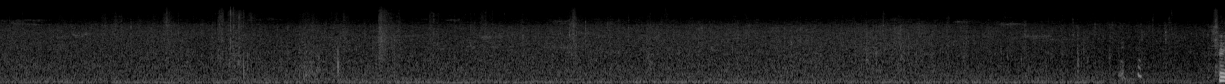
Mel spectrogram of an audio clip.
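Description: Steady outdoor ambience, an even soft hiss, with a few faint crackles of dry fallen leaves underfoot in the first half.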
